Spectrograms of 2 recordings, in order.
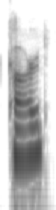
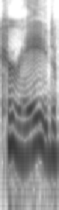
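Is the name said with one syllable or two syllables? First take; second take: one syllable; two syllables. First: The name is said with one syllable. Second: The name is said with two syllables. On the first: The speaker calls it right. "it's probably definitely Card" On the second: The speaker calls it wrong. "I've always pronounced it Carade"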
